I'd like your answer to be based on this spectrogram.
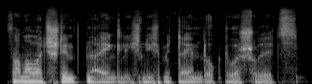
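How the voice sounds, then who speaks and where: A man's voice: very deep voice, normal speed, vocal fry, a bit bright, slightly rough, no room sound, clean studio sound, pitched below the performer's own voice, full character voice. A man voicing a blunt, gossipy king who complains in a chatty, colloquial way. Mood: grumbling. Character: grumbling middle-aged king, blunt and gossipy.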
